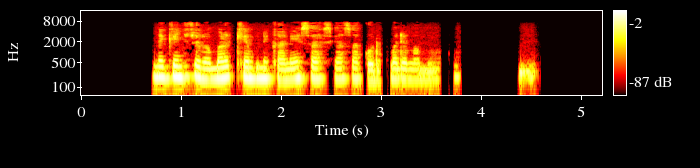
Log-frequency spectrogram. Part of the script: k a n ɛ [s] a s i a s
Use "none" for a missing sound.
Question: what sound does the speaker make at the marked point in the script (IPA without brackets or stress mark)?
s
